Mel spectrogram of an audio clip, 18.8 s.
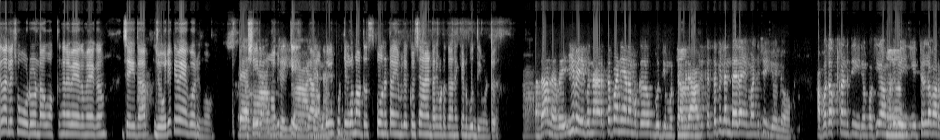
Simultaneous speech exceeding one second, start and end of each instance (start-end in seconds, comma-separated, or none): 4.9-6.5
